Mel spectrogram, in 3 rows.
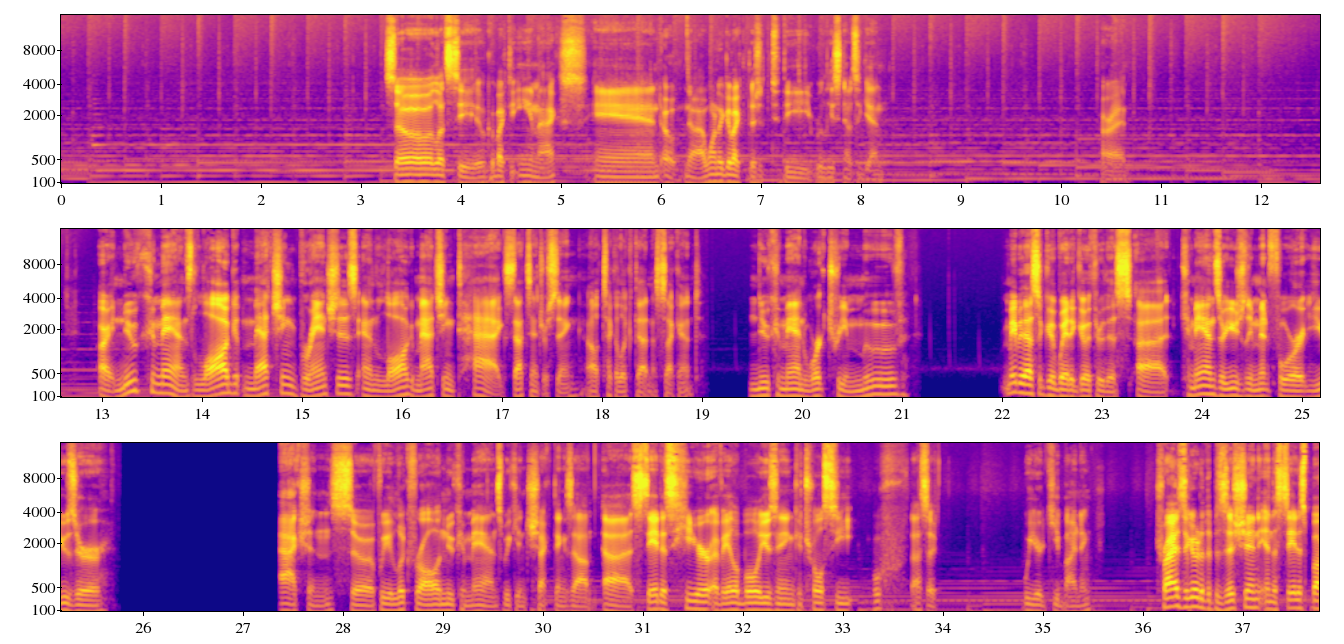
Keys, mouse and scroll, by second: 4.6 Return, 7.3 click, 9.9 Return.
